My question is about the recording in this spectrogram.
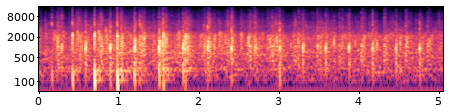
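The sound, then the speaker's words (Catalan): An audience applauds steadily for the newly named president of the Caixa Rural and its Foundation, many hands clapping in a dense, continuous patter with sharper claps popping out, holding roughly even loudness throughout with no voices over it. “Un fort aplaudiment.”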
